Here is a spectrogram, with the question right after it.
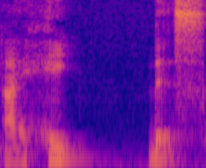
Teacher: the T at the end is muted · is muted I don't say I hate I say I hate I just stop the T sound without the air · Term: muted consonants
